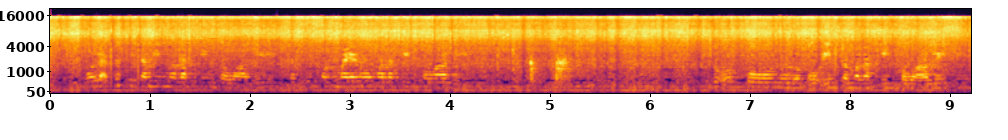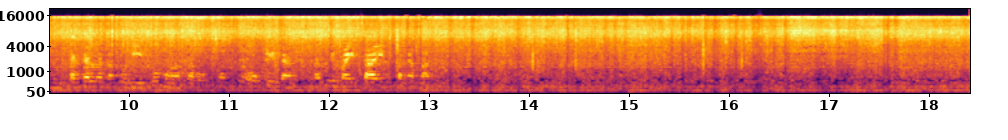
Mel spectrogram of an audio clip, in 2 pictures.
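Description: A metal spatula scrapes and taps against a frying pan.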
